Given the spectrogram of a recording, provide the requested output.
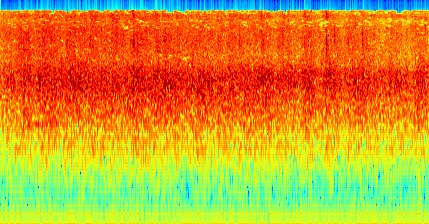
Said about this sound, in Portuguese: Quem pode aplaudir o Senhor Jesus?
